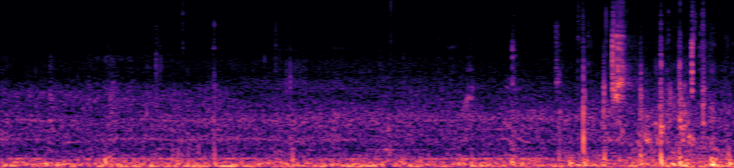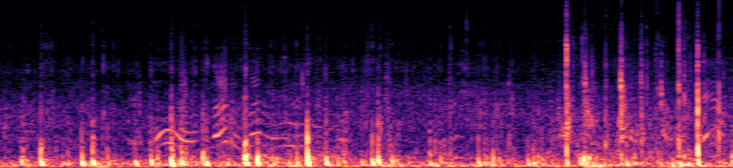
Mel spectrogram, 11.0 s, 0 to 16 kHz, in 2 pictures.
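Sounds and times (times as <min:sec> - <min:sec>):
horse hoofbeats on sand: 0:04.3 - 0:11.0.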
